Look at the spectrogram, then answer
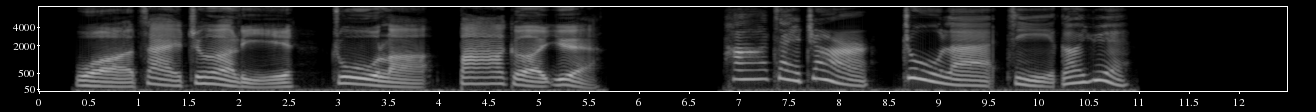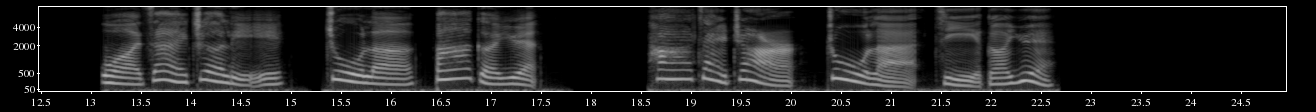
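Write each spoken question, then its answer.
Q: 他在这儿住了几个月?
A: 八个月

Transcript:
我在这里住了八个月。
问:他在这儿住了几个月?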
